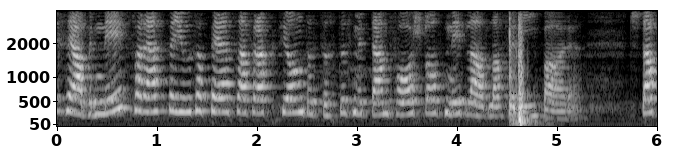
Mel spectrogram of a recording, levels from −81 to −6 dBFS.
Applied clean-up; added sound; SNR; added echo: none; Slam / Wood; 3 dB; reverberation time 0.3 s.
